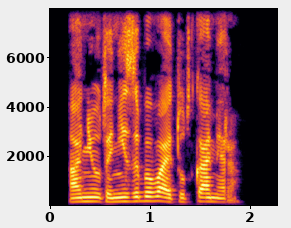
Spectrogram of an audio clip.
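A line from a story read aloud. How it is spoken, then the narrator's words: Velvety voice. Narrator (Russian): бархатным голосом напомнил Ветровский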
